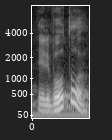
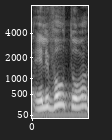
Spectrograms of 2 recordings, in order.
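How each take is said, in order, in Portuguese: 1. É dito com um tom infeliz e de desaprovação. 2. É dito com um tom feliz e alegre. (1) "Ou pode ter sido diferente" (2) "de um jeito, né, alegre, feliz por esse retorno"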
